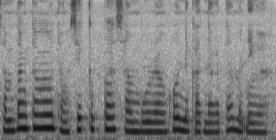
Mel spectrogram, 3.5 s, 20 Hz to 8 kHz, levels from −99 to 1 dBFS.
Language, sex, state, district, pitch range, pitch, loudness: Garo, female, Meghalaya, South Garo Hills, 205-255 Hz, 225 Hz, -14 LUFS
